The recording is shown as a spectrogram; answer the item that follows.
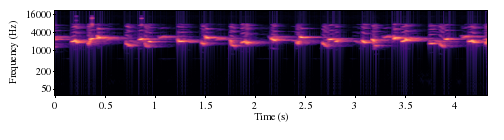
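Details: Loud, continuous chattering whistles from a trucukan, or sooty-headed bulbul, in ngropel fighting-song style meant to trigger other birds to sing: rapid syllables, each a short downslurred note, repeated without pause.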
